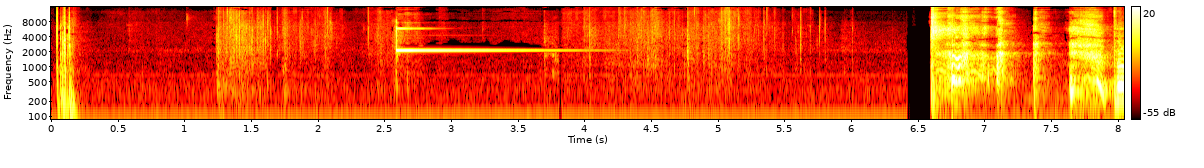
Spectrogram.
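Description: A sharp click, then about two and a half seconds in a single clear chime, like a phone's text-message notification, that fades over about a second and a half. Near the end, loud knocks and voices start suddenly.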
